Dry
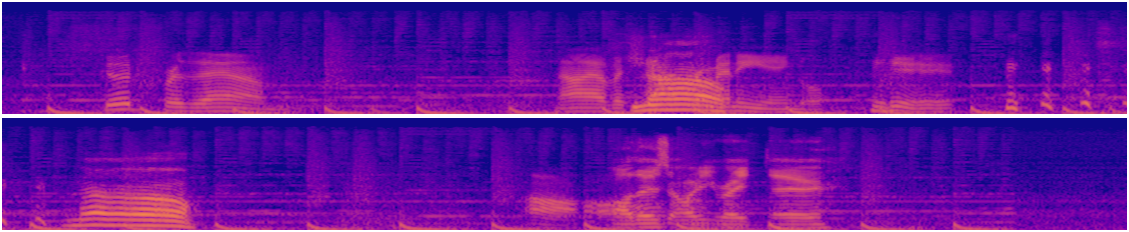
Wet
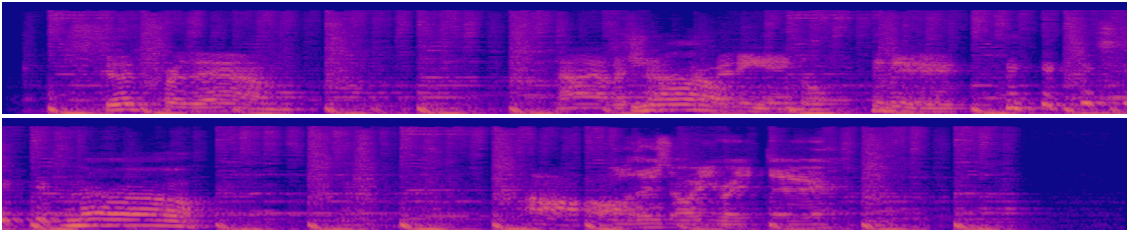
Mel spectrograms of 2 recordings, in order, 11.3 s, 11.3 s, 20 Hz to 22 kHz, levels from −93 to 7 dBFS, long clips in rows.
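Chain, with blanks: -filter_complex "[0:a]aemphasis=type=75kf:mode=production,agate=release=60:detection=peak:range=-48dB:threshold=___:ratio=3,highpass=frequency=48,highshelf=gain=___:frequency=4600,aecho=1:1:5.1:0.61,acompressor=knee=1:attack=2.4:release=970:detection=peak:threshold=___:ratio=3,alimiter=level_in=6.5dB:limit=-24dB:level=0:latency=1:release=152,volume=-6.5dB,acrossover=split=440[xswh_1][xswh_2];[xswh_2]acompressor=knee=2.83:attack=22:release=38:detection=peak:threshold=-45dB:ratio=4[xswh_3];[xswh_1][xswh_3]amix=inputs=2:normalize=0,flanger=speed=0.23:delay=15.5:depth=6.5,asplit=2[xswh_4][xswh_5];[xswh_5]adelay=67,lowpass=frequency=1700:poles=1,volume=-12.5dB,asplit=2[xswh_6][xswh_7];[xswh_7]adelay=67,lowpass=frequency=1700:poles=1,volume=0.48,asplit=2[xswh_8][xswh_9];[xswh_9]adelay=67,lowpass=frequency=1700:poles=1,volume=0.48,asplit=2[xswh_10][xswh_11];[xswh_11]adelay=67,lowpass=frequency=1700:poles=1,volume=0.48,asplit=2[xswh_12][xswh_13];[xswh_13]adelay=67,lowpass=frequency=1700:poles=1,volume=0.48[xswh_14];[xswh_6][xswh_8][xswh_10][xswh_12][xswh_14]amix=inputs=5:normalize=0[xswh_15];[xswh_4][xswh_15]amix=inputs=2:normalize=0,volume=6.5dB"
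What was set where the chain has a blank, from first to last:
-44dB, -4, -28dB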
